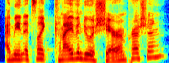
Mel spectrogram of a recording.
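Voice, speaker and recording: A man's voice: high-pitched, expressive, quick pace. A man co-hosting a podcast in casual comedic chat, wry and self-deprecating. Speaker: podcast co-host.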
